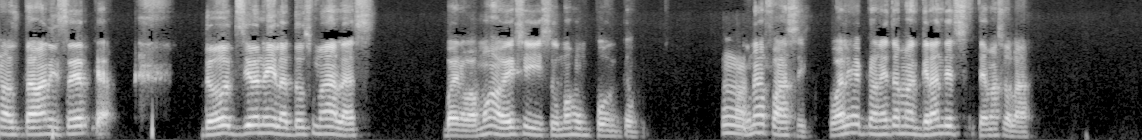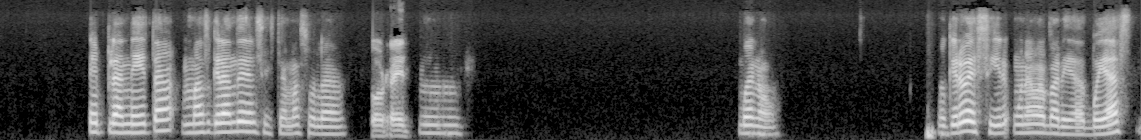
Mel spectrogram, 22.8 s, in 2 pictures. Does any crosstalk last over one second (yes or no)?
no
